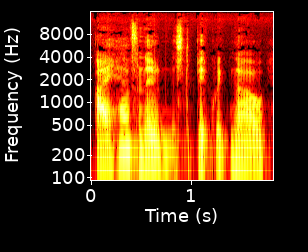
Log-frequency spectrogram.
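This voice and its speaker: A man's voice: medium pitch, sing-song, moderate pace, mellow, breathy edge, pitched above the performer's own voice. A man reading a storybook, voicing a timid young male witness who answers in a feeble, nervous voice. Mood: flustered.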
